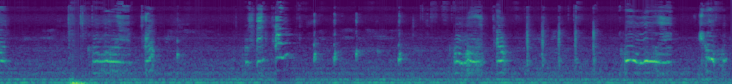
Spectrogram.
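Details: A one-year-old lutino cockatiel praises itself in mimicked human words with odd intonation, echoing its voice off a wall, with short whistled notes over a low indoor hum. It has been practising "oishii na".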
